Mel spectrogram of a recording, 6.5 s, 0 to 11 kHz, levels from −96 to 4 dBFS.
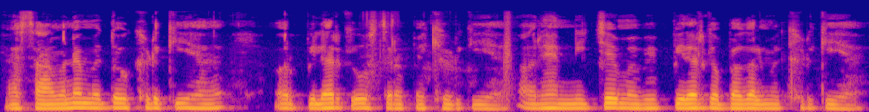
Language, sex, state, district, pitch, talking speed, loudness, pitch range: Hindi, male, Jharkhand, Palamu, 125 Hz, 220 wpm, -17 LUFS, 125-135 Hz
